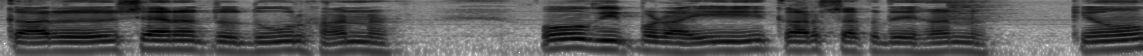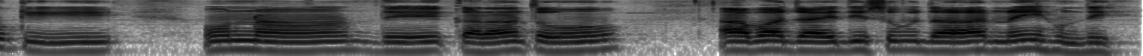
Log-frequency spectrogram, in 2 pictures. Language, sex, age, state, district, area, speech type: Punjabi, female, 60+, Punjab, Fazilka, rural, spontaneous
